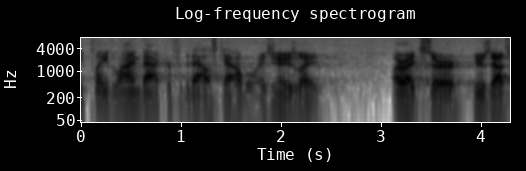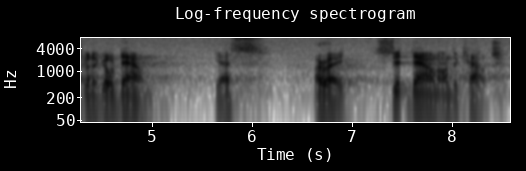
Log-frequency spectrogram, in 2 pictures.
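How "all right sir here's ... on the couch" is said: big tough dude. Retold or imitated. Voicing the big linebacker-like dude.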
